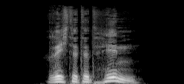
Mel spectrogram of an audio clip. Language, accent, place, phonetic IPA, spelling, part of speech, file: German, Germany, Berlin, [ˌʁɪçtətət ˈhɪn], richtetet hin, verb, De-richtetet hin.ogg
- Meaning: inflection of hinrichten: 1. second-person plural preterite 2. second-person plural subjunctive II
